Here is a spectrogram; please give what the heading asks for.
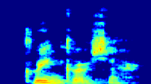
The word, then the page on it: greengrocer: British English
